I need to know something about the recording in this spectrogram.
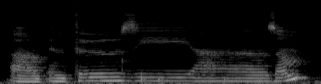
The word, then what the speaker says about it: enthusiasm: in the word enthusiasm enthusiasm enthusiastic has stress on the second last syllable enthusiasm has second syllable stress so it changes other than that the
